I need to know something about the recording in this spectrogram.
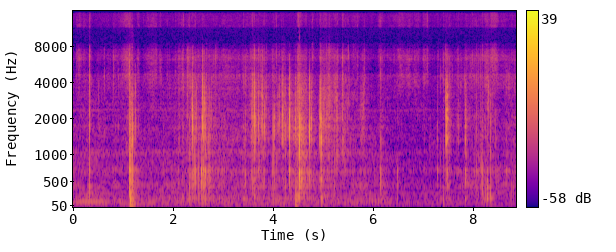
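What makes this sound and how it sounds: A solid green gym chalk block is held over a basin of chalk powder and squeezed and crushed between the fingers of both hands until it breaks and crumbles. Sharp, dry cracks and crunches stand out from a soft, gritty crumbling patter, and the sounds come at an uneven pace.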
